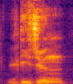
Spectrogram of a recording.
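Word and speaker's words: 利潤: 이게 윤활유 윤활유 준카츠유 요게 이윤 은행에 뭐 맡기면 나오는 이윤 발음은 리준 음독으로는 요 정도입니다.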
